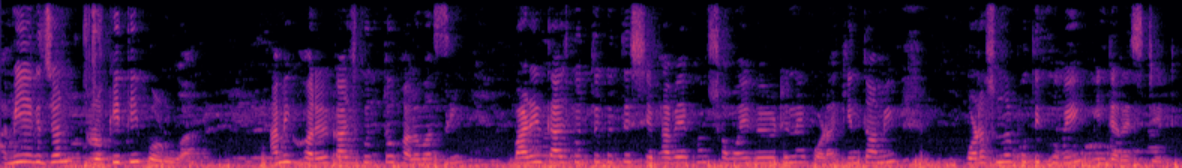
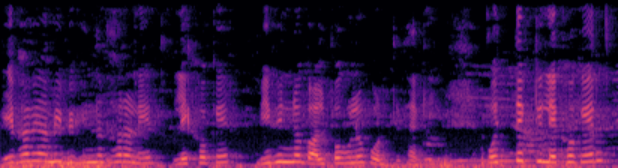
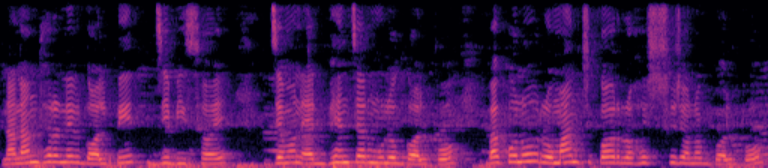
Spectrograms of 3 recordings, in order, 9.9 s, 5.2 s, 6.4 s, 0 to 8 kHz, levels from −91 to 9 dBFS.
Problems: none marked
